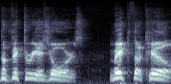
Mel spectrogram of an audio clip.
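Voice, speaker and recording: A man puts on a raspy character voice, high in pitch and raised to project. He speaks at a fairly slow pace. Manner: stern, demanding.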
